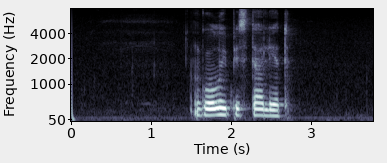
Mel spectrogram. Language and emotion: Russian, neutral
